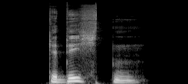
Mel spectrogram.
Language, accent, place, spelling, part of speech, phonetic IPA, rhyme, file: German, Germany, Berlin, Gedichten, noun, [ɡəˈdɪçtn̩], -ɪçtn̩, De-Gedichten.ogg
- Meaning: dative plural of Gedicht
